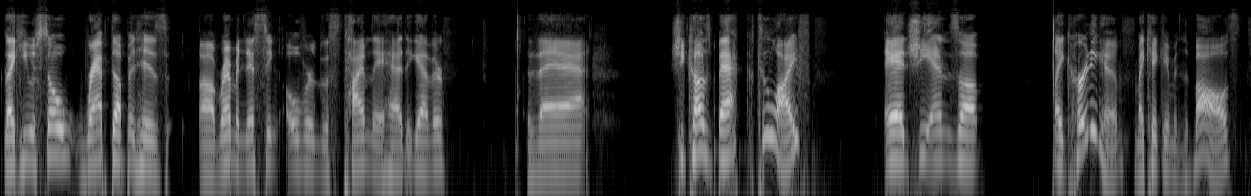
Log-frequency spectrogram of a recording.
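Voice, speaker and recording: A man's voice: high voice, animated, a little slow, sharp tone, dry recording, muffled recording. A man giving a casual spoken review, retelling events in a rambling way with many fillers and self-corrections. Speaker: book and TV reviewer.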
